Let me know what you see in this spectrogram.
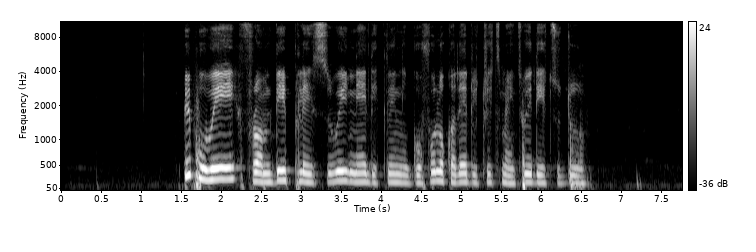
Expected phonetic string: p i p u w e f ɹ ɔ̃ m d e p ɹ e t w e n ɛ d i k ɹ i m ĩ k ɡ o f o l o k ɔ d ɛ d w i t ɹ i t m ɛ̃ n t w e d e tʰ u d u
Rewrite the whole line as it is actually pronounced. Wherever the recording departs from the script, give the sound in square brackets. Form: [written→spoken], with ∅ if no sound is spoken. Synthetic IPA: p i p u w e f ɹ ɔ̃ m d e p [ɹ→l] e [t→s] w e n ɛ d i k [ɹ→l] i [m→n] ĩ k ɡ o f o l o k ɔ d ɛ d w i t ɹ i t m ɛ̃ n t w e d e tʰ u d u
